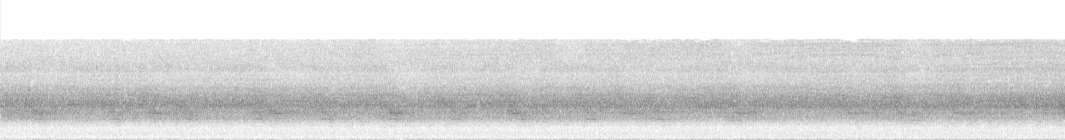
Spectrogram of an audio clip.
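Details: Outdoor cricket chorus under a blue sky, recorded in real time without music: a continuous, high-pitched, even buzzing shimmer that barely changes, over a soft low rumble.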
